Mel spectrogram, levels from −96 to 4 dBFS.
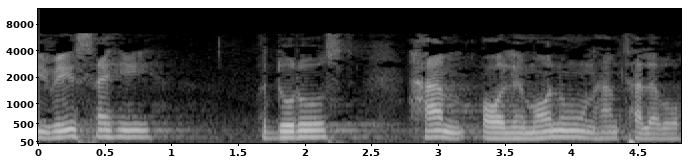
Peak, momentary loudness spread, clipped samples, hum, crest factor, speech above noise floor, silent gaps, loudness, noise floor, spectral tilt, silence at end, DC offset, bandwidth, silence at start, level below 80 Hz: -12 dBFS; 15 LU; under 0.1%; none; 16 dB; 32 dB; none; -27 LUFS; -58 dBFS; -7 dB/octave; 0 s; under 0.1%; 6.6 kHz; 0 s; -50 dBFS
